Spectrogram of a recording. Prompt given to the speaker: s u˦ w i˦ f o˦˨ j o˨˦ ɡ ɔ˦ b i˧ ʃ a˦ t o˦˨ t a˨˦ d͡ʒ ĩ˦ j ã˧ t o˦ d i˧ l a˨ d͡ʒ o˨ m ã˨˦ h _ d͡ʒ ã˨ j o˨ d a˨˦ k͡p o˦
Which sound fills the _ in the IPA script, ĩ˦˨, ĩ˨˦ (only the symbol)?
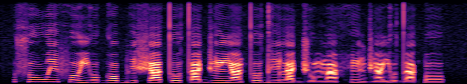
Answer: ĩ˦˨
